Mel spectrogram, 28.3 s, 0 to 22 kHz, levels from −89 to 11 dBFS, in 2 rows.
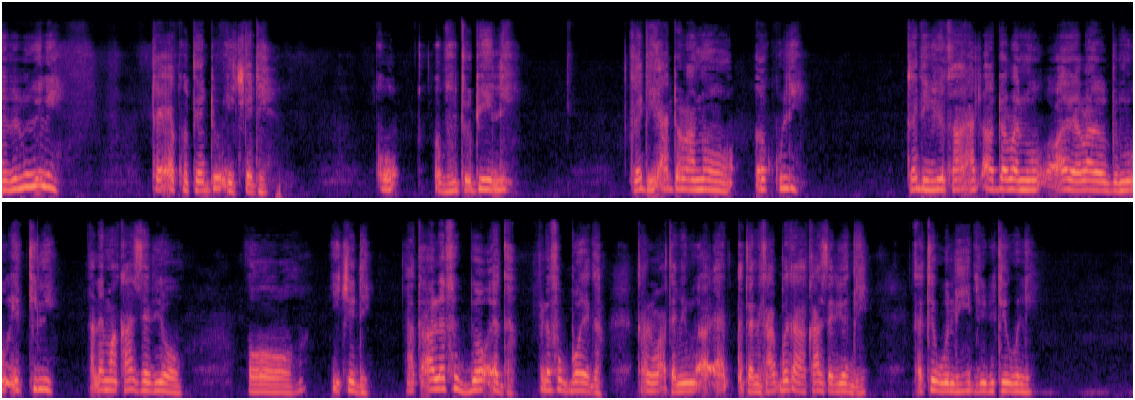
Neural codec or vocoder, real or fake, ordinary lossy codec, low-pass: codec, 44.1 kHz, 3.4 kbps, Pupu-Codec; fake; AAC, 48 kbps; 14.4 kHz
